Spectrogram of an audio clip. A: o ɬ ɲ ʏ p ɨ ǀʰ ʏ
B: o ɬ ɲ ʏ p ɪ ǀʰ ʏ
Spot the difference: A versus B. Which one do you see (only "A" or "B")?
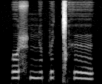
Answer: B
